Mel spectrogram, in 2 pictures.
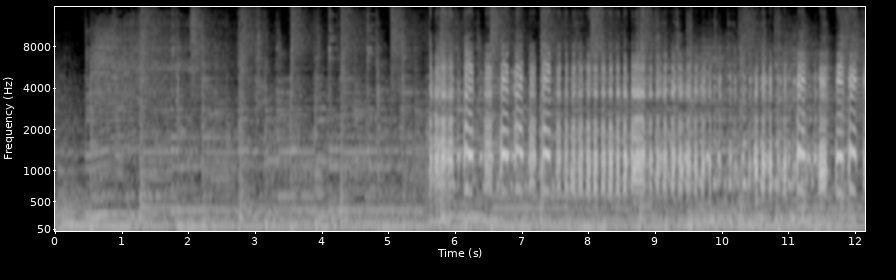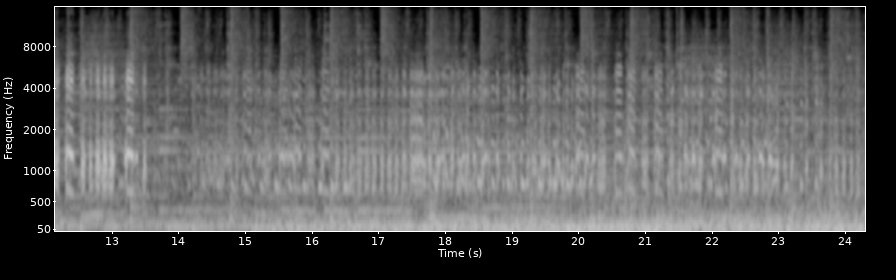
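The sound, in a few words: geese honking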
